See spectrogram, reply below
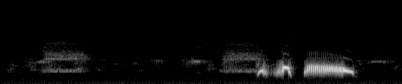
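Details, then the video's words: Caged decoy spotted dove trained with kích bổi, cooing in 'gáy sung' style: after a soft hoarse call, one phrase of a quick stuttering double note and a long sustained low coo. "Chim Cu Mồi Gáy Sung"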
